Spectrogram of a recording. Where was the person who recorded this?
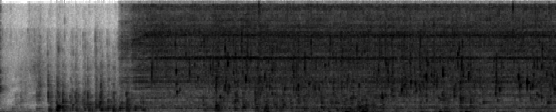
in a restroom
